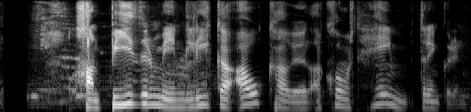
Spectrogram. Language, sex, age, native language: Icelandic, male, 13, Icelandic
